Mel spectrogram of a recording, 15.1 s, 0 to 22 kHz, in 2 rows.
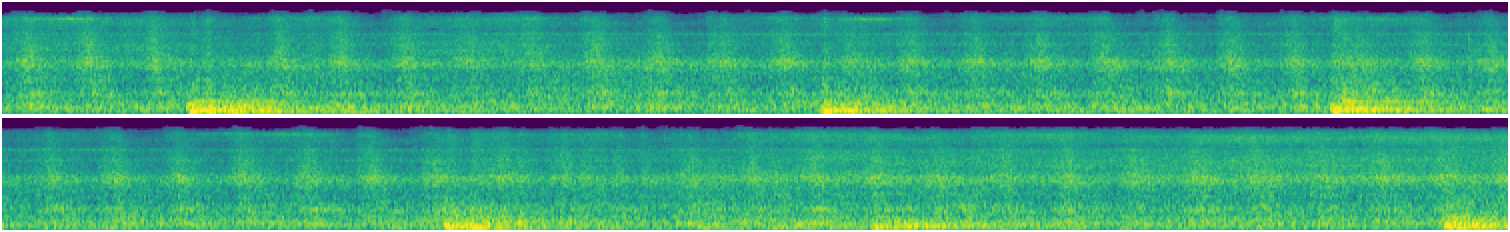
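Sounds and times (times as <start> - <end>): heavy thump: 14.7 - 15.0.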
